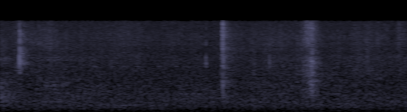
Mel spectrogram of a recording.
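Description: Wide-tooth plastic comb pulled through wet, conditioner-coated curly hair, giving three brief, faint crackles, the last a little longer.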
